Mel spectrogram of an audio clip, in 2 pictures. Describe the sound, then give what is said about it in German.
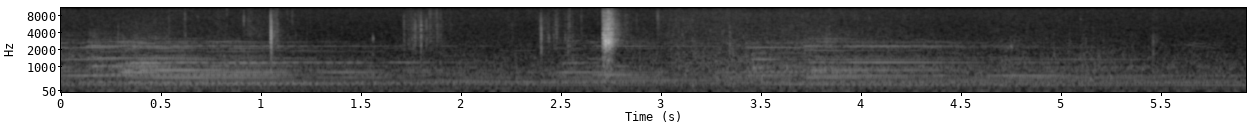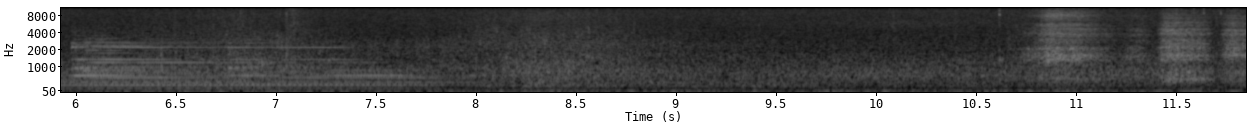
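Church bells ring in an empty, uninhabited town with a deserted factory. Sustained, humming bell tones with long decays gradually fade, leaving a quiet rushing background. “Die Glocken.”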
